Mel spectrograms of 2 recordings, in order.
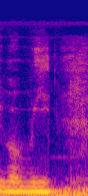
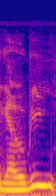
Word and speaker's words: Gaubi: J'ai le plaisir de recevoir aujourd'hui monsieur Gaubi prononcé à la catalane. Monsieur Gobi. Gobi ou Gaubi ? Comment on prononce ? Ben moi, je préférerais Gaubi.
